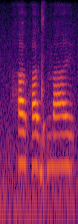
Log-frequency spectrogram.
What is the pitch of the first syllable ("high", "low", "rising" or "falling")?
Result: falling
